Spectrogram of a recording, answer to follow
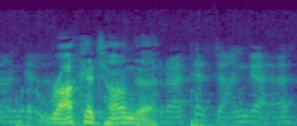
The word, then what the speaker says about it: Rakatanga: I am here with, alright, let's make sure I say it right, Rakatanga? Rakatanga.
